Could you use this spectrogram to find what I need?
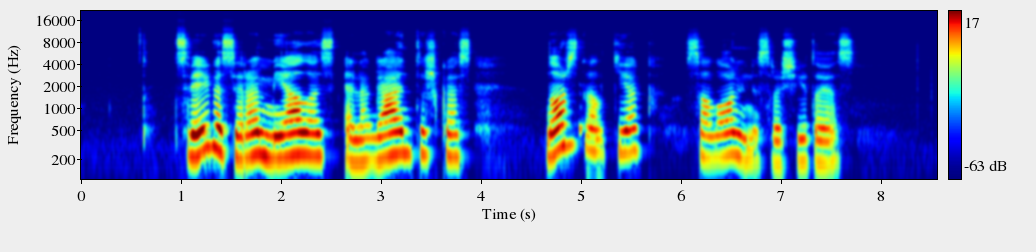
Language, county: Lithuanian, Kaunas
